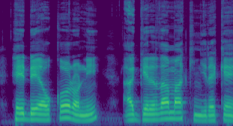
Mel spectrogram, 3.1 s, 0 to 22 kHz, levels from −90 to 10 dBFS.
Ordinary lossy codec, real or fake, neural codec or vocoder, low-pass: none; real; none; none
